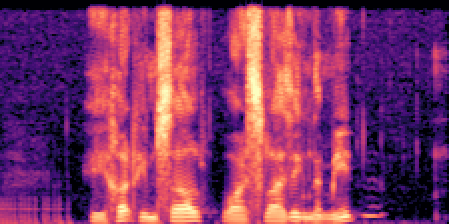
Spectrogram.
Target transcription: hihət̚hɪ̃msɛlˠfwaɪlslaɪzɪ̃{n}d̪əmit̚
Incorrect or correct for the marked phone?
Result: incorrect: ŋ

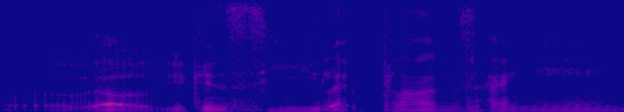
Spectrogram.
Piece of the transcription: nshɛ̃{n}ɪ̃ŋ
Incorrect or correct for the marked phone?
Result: incorrect: ŋ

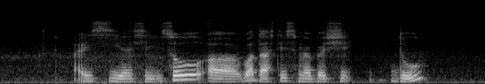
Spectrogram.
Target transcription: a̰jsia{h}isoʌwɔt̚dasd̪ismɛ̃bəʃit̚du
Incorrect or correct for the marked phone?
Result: incorrect: s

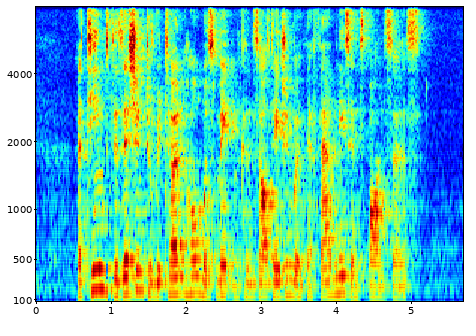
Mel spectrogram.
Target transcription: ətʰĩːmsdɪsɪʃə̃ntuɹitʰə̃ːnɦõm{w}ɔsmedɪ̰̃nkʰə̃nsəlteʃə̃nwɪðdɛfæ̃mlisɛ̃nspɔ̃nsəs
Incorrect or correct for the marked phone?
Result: correct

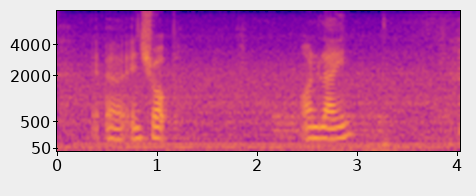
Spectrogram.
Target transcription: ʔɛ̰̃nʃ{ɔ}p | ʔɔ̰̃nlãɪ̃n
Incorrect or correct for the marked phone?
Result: correct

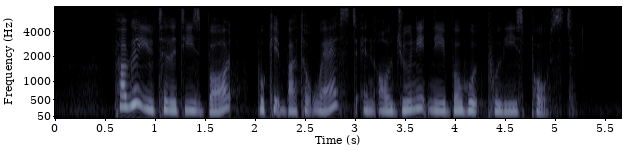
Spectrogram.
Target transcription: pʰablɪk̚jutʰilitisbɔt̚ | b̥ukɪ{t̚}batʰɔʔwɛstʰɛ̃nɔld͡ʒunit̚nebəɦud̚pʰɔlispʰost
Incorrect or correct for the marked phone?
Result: correct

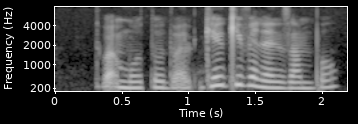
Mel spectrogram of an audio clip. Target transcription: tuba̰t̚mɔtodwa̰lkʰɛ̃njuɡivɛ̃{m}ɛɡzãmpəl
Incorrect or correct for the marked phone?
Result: incorrect: n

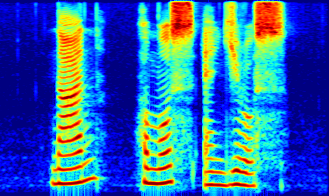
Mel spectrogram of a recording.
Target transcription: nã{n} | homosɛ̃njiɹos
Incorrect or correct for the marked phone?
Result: correct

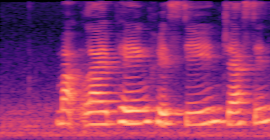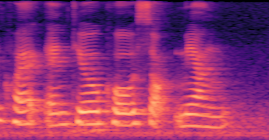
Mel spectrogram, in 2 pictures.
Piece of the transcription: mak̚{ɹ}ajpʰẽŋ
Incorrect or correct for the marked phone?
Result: incorrect: l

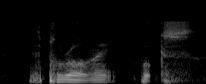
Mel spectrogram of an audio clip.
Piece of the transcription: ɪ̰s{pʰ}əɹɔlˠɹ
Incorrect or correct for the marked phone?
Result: correct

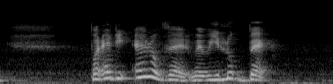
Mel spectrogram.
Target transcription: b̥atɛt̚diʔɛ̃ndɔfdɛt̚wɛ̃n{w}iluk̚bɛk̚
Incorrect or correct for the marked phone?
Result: correct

